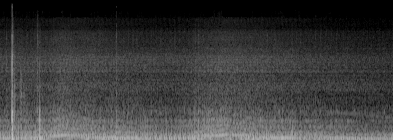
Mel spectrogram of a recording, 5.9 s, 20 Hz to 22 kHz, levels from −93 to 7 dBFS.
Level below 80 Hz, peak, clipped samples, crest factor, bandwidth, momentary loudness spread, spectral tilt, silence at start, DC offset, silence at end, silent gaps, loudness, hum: -36 dBFS; 0 dBFS; under 0.1%; 30 dB; 13 kHz; 6 LU; -6.5 dB/octave; 0 s; under 0.1%; 0 s; none; -32 LUFS; none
